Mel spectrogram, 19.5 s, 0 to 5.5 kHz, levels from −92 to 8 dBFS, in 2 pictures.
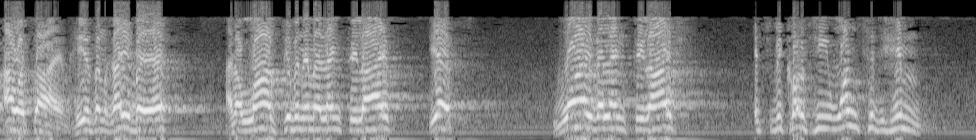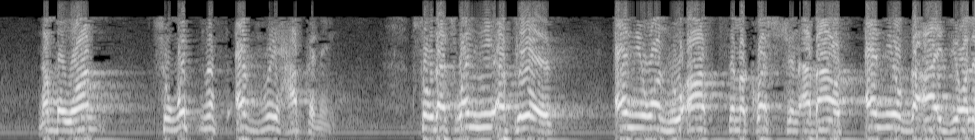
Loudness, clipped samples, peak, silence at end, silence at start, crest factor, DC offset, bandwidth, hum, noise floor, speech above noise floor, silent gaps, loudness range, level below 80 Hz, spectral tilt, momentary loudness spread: -6 LUFS; 6%; 0 dBFS; 0 s; 0 s; 8 dB; 0.6%; 5.4 kHz; none; -36 dBFS; 31 dB; none; 4 LU; -32 dBFS; -7 dB/octave; 13 LU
